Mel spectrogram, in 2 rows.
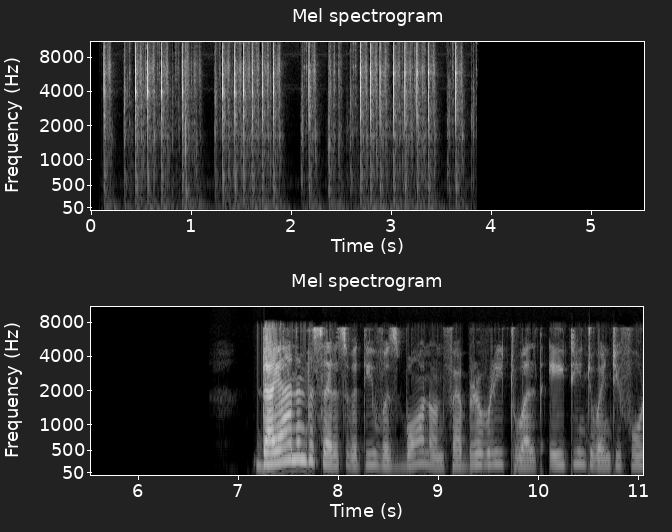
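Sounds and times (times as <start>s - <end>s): typewriter-like keystroke clicks: 0.1s - 3.9s.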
